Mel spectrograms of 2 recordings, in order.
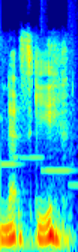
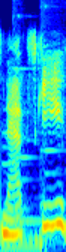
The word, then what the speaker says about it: Natsuki: and Yuri opens closet I have such a hard time not a saying Netsky so yeah we apparently have realized we've been saying her name wrong it's Nats key we've heard another youtuber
